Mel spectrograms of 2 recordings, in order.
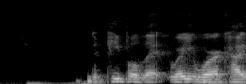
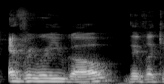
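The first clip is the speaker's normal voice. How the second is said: usual speaking voice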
